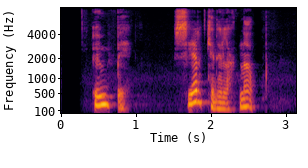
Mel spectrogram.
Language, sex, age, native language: Icelandic, female, 40-49, Icelandic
